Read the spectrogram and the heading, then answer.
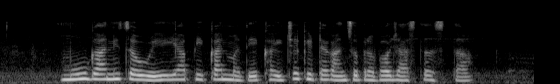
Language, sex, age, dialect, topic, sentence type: Marathi, female, 18-24, Southern Konkan, agriculture, question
